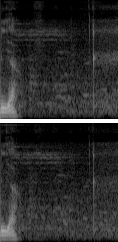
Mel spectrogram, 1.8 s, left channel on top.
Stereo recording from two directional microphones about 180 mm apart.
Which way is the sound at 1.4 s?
15° left (ahead or behind).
